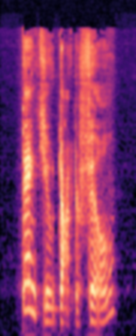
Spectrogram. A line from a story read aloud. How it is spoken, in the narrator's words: Tony replied, lips curled in a sneer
